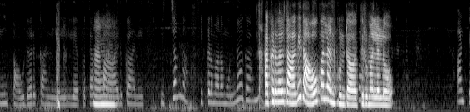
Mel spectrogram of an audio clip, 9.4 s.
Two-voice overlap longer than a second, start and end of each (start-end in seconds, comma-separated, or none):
5.6-7.7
